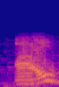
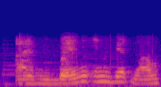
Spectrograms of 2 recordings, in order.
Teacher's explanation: emphasize the last voiced sound V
